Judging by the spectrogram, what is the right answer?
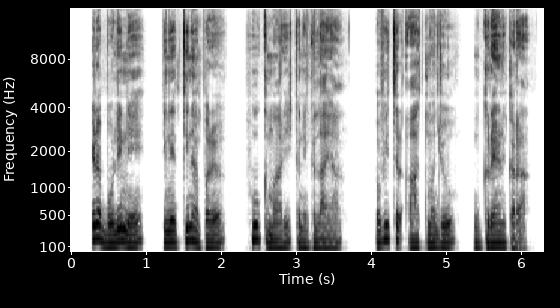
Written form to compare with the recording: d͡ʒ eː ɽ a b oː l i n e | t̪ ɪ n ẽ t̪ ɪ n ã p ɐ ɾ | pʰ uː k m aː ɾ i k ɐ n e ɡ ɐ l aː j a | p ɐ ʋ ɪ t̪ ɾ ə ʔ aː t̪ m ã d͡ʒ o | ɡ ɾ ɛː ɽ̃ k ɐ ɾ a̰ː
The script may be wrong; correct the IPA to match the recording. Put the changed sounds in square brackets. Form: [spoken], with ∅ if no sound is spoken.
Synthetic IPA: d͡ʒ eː ɽ a b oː l i n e | t̪ ɪ n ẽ t̪ ɪ n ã p ɐ ɾ | pʰ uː k m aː ɾ i k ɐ n e ɡ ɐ l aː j a | p ɐ ʋ ɪ t̪ ɾ ə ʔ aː t̪ m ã d͡ʒ o | ɡ ɾ ɛː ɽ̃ k ɐ ɾ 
